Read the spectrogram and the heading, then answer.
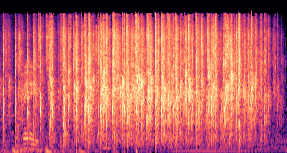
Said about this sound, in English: The jury was from Knox County. They are the pillars of our community. We should take our hats off to them, and we should give them a round of applause for... Thank you.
